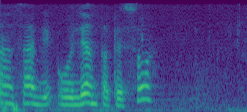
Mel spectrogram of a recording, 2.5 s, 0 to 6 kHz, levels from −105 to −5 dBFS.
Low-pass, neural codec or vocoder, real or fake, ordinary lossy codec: 5.4 kHz; codec, 16 kHz, 6 kbps, DAC; fake; AAC, 48 kbps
